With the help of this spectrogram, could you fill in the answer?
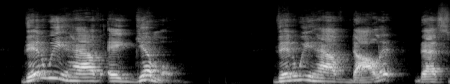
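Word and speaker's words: גימל: have a dot in the middle this is pronounced as a hard sound it is bet this is gimel gimel this is Dola Dola then we have pay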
